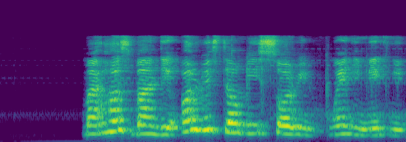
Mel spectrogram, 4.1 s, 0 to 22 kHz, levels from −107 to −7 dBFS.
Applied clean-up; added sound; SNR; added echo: neural mask model DeepFilterNet 3.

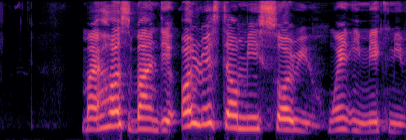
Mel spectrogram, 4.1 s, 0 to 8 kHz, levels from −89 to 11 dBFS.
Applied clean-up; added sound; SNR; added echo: none; none; none; none.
